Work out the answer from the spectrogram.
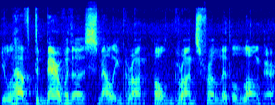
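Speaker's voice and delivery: bold, noble, heroic delivery. Repeating a game character's line in his heroic voice. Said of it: "he even puts on, like, the heroic voice".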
